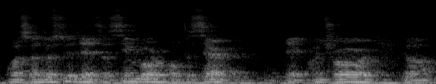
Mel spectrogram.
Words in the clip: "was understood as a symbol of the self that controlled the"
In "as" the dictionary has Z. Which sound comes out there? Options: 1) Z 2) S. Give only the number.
2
